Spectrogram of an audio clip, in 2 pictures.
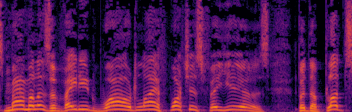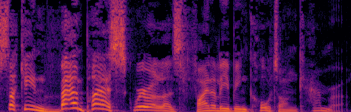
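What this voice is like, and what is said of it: Old-fashioned British newsreel accent. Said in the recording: “This sounds very 1950s Pathé News. ... I'm going to do this in an old English British accent.”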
